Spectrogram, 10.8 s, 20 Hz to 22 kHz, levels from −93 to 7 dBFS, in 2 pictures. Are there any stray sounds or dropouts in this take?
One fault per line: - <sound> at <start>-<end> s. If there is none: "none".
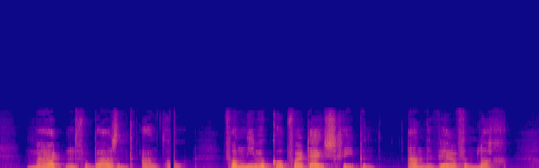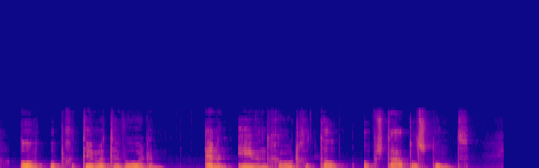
- dropout at 1.7-1.7 s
